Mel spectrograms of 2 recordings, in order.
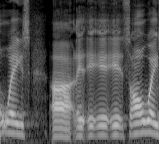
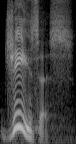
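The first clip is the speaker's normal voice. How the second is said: very slow, measured pronouncement; the voice from heaven answering Saul; voice of Jesus; 4 semitones higher, 4 dB louder, much slower than usual. Acted. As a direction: let each word fall slowly and heavily. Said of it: "and the voice said".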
